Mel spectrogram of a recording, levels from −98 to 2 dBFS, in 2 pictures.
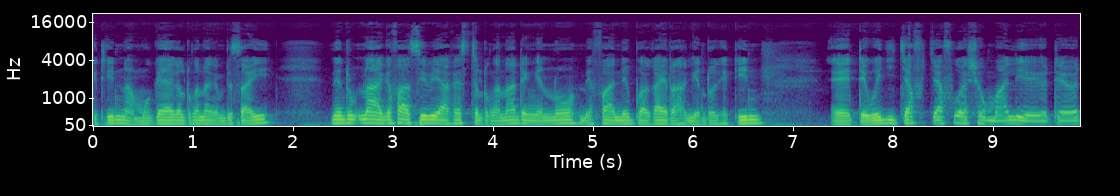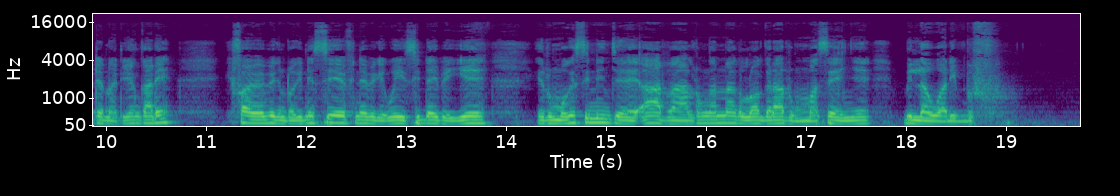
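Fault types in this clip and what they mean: Channel delay (comb filtering), from 8.16 s after "ee te wueji" to the end: one channel lags by about 5 ms, and the mono sum cancels shared content in regularly spaced notches from around 100 Hz upward, so the speech turns hollow and phasey.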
